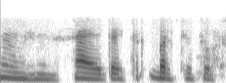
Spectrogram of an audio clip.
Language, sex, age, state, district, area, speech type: Kannada, female, 60+, Karnataka, Belgaum, rural, conversation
